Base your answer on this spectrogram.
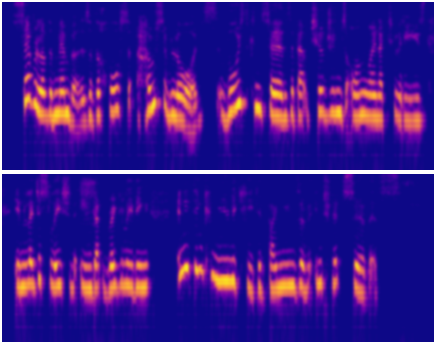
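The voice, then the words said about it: Posh British accent. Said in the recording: “Well, you went posh.”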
